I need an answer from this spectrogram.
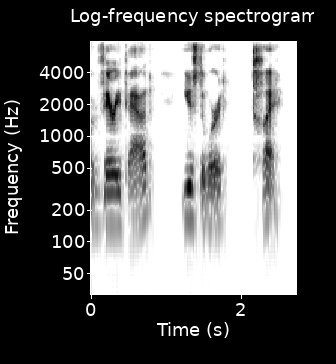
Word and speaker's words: très: bad, use the word très. Again, do not pronounce the S. And that accent makes the E as an eh sound, so be très.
